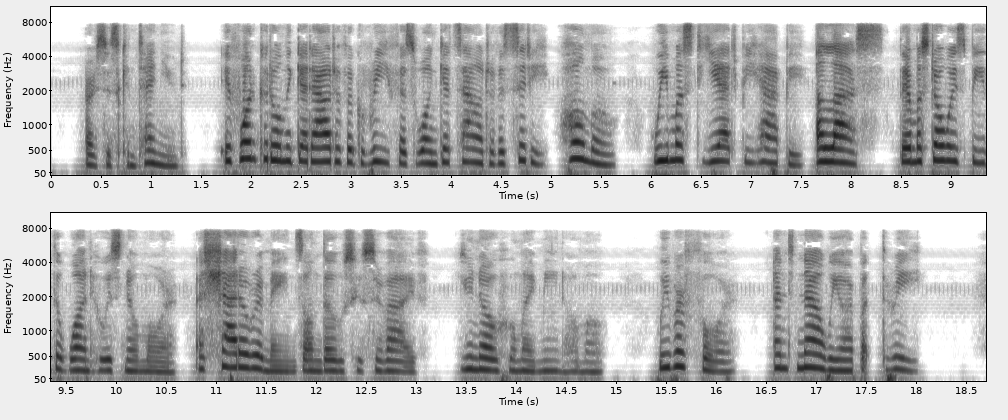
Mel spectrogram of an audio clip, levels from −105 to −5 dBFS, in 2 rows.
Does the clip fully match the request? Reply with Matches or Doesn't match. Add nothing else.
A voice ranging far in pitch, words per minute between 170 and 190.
Doesn't match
